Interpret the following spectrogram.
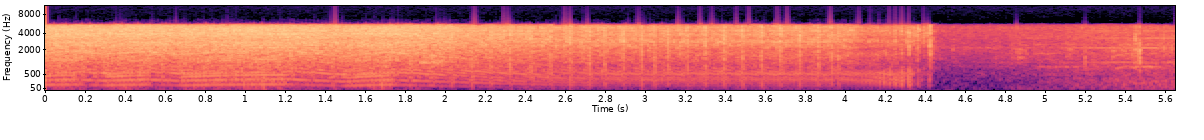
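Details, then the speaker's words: Small two-stroke lawn machine on TruFuel, sat about 3 weeks, started on choke with five primes and one pull: a crisp, even buzz revs smoothly up and down, then shuts off cleanly. It runs normally after storage. "huh wow another one pull starter I did not expect that it's sat for about 3 weeks"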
